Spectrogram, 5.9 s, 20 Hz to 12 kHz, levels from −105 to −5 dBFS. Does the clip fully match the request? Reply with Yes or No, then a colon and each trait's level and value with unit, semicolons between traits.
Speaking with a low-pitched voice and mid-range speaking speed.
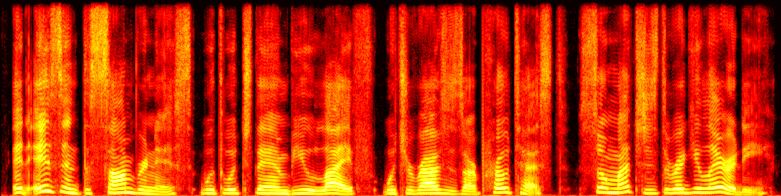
No: high, 220 Hz; average, 185 wpm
